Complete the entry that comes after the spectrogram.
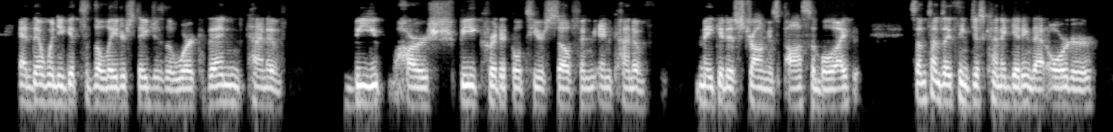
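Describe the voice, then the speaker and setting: At a fairly quick pace, a man talks in a medium-pitched, monotone voice with flat intonation. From Colorado Springs, US. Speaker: poet and professor. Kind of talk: conversational interview.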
